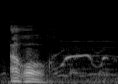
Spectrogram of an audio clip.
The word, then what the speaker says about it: Agor: Il faut prononcer Aror.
